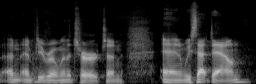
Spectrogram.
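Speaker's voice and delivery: ordinary talk, nothing marked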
